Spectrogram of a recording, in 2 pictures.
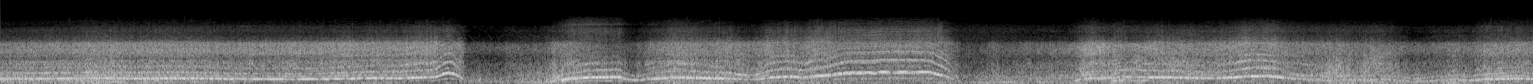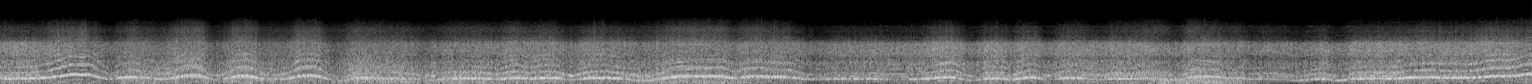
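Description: Onboard sound of a 7-inch FPV racing quadcopter, its four 2507 1500KV brushless motors and propellers on a 6S battery buzzing as heard by the GoPro mounted on the frame. The pitch swoops up and down constantly with the throttle, and it drops briefly about five seconds in and again about ten seconds in as the throttle is chopped.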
